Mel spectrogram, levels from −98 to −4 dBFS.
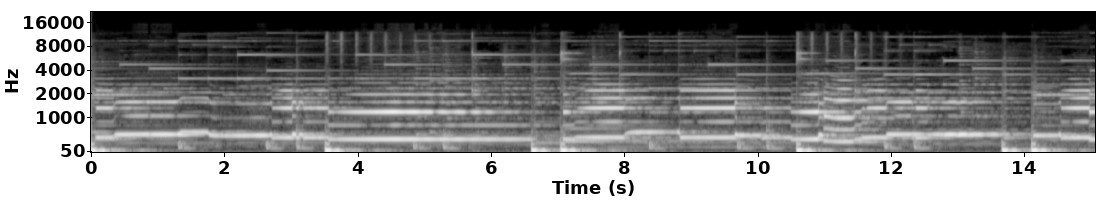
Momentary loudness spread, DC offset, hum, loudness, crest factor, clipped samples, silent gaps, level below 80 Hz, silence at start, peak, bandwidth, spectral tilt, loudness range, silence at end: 9 LU; 0.1%; none; -18 LUFS; 14 dB; under 0.1%; none; -30 dBFS; 0 s; -4 dBFS; 12.5 kHz; -5.5 dB/octave; 4 LU; 0 s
